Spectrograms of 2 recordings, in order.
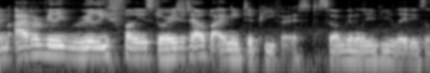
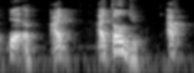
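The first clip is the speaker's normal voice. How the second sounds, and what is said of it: Mock French accent. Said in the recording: “With a French accent.”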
